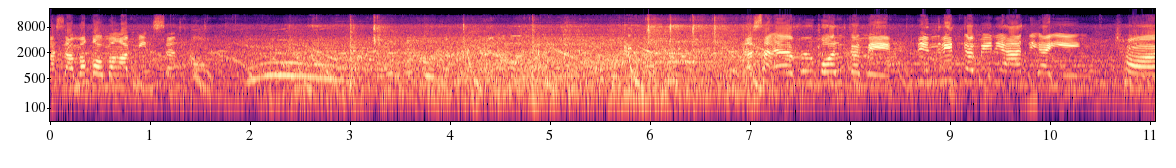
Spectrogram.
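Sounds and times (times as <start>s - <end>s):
arcade game machine electronic sounds: 0.7s - 8.6s.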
